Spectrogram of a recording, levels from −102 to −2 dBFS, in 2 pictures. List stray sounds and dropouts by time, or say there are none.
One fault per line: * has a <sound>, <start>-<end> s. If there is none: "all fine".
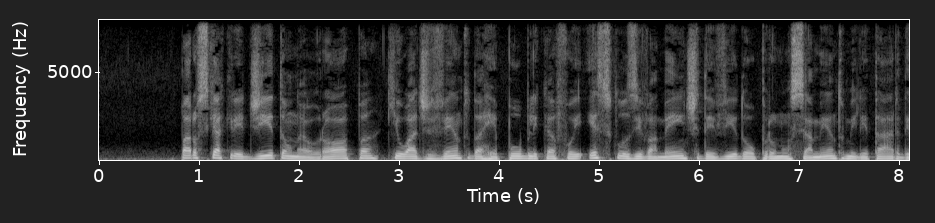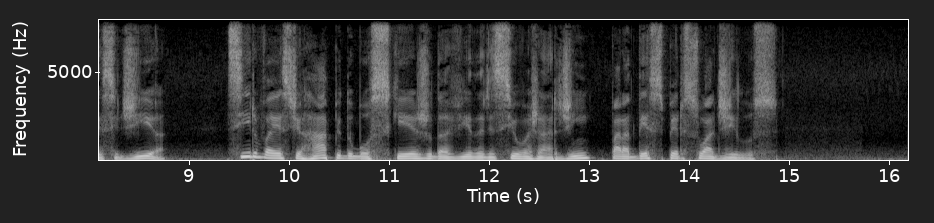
all fine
